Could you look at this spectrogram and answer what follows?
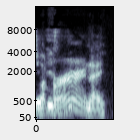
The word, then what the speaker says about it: Laverne: Who would have thought that this is Laverna Cox, you know, straight out from the orange. – Laverne.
